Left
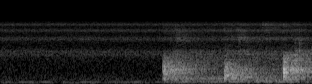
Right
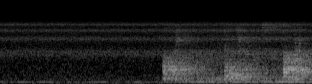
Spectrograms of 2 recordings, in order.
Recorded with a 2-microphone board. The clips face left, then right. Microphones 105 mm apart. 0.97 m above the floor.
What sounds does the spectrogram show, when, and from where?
1.6 s footsteps: 25° left (ahead or behind), 2 m; by 3.0 s 50° left (ahead or behind), 2.5 m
